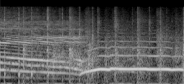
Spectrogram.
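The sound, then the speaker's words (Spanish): An audience applauds steadily, a dense patter of claps throughout, with a loud sustained whistle or whoop cutting in over the clapping. “Fuerte el aplauso.”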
